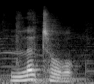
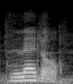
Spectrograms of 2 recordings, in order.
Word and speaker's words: little: 这个单词在美式英语当中既可以把字母 T 发成 T, little, 也可以把字母 T 发成接近于字母 D 的发音，就是这样。 little, little, 可能更习惯于后一种念法，但是大家可以选择自己习惯的方式。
